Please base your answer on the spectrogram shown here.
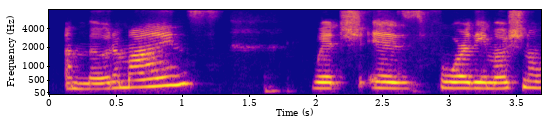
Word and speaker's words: Emotiminds: Emotominds. Emotominds, it's like emotion and minds together.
